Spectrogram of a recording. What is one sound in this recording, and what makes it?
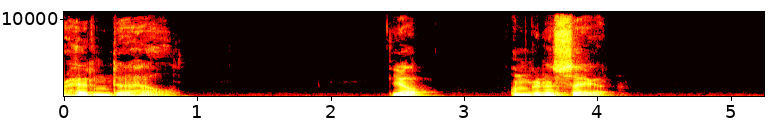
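A middle-aged man speaks calmly and close to the microphone, in short bursts.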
